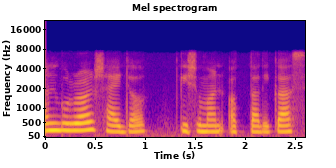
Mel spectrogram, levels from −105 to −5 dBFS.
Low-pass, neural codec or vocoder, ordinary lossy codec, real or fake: 7.2 kHz; codec, 16 kHz, about 1 kbps, DyCAST, with the encoder's durations; Opus, 24 kbps; fake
